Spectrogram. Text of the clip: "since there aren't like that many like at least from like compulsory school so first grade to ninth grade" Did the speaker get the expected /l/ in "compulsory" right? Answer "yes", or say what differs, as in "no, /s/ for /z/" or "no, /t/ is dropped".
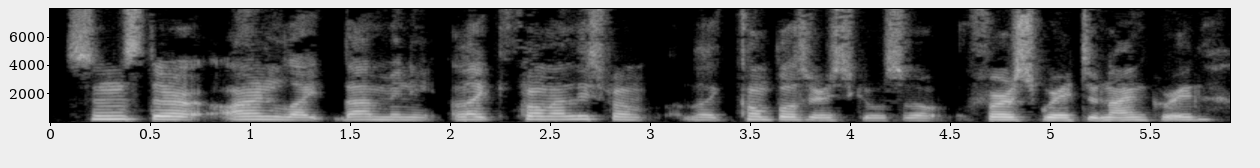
no, /l/ is dropped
